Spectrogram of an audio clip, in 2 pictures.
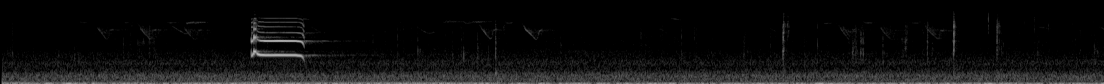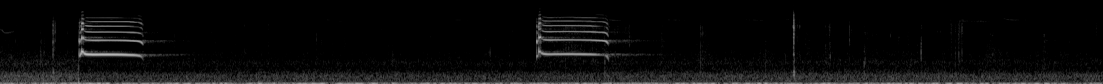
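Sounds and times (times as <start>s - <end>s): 
black woodpecker call: 1.8s - 3.6s, 11.8s - 12.8s, 16.4s - 17.5s.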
